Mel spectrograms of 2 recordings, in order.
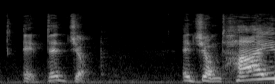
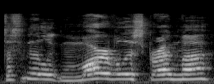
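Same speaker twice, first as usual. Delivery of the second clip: put-on higher, louder excited boy; boy shouting up to his grandma; excited yell; 10 semitones higher, 5 dB louder than usual. A narrator's reading. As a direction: call it out, thrilled. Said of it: "George shouted".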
